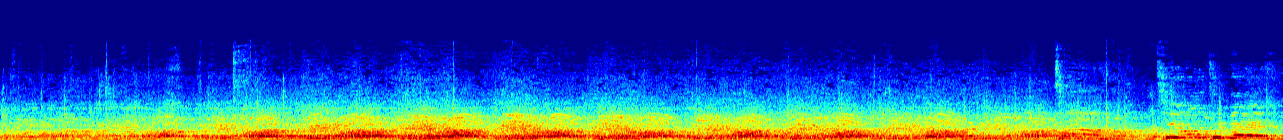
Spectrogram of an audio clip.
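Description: A large crowd cheers and sings along.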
